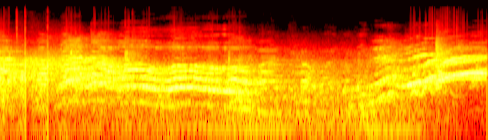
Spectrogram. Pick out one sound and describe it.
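A group of young teenagers sings together up close.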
